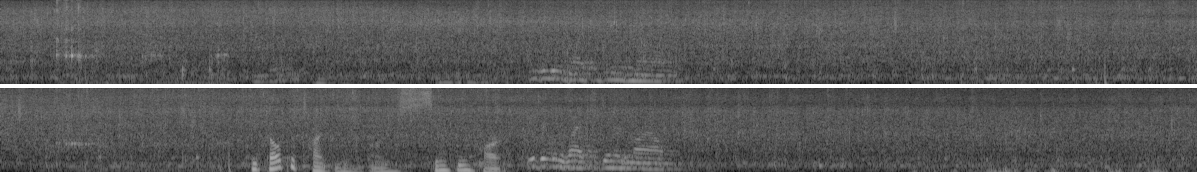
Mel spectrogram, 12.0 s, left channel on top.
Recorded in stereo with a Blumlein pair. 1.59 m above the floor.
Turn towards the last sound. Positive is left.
turn(degrees=-50)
